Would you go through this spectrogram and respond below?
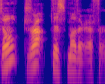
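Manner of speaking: put-on clenched-teeth actor voice. Retelling a movie scene, quoting Bruce Willis through clenched teeth. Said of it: "his teeth together, he goes".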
